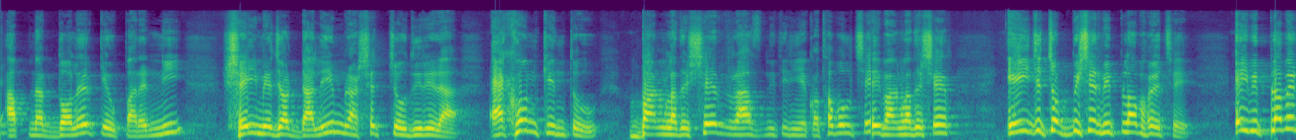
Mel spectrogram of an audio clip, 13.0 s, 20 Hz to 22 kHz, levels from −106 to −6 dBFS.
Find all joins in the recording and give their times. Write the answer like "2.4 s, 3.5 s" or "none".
8.7 s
